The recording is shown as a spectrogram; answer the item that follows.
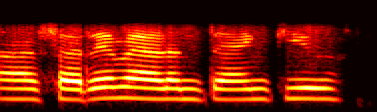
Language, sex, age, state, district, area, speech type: Telugu, female, 18-30, Andhra Pradesh, Vizianagaram, rural, conversation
